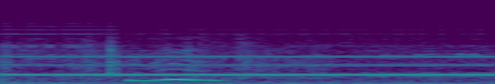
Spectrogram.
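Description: Ringback tone of an outgoing mobile phone call heard through the phone's speaker: a single steady tone, the call ringing and not yet answered.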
